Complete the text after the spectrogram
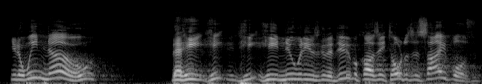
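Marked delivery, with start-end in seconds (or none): none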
